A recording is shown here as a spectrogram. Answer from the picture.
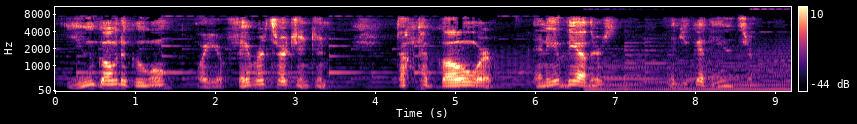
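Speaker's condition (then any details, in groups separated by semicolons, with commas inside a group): Cerebral palsy; stiff muscles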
